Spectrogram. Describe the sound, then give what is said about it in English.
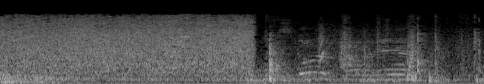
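A loud, steady hiss of thunderstorm rain pours for a few seconds, then cuts away as a voice starts talking over a quieter background. “We'll have to hide in the storm cellar”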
